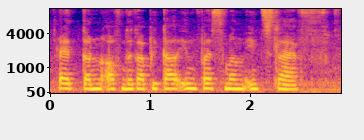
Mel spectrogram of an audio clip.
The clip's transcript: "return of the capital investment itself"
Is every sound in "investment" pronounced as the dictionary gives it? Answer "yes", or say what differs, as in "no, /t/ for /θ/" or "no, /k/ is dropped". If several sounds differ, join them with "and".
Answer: no, /f/ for /v/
